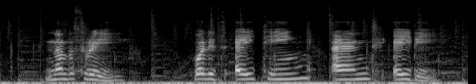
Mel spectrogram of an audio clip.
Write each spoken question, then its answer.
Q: What is 18 and 80?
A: The answer is 98.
